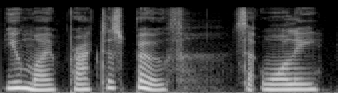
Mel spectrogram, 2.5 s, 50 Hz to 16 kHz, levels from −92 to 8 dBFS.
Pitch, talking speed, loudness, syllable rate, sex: 215 Hz, 140 wpm, -15 LUFS, 4.5 syllables/s, female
